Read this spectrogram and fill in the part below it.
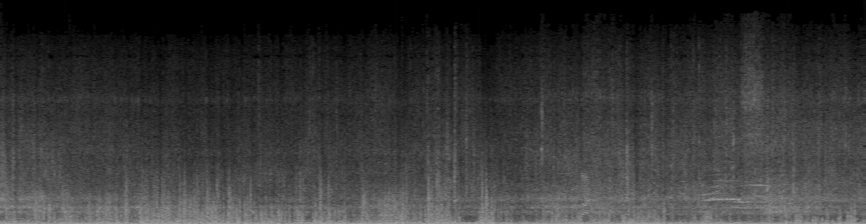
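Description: Wind roars loudly past the microphone of a moving bicycle.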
